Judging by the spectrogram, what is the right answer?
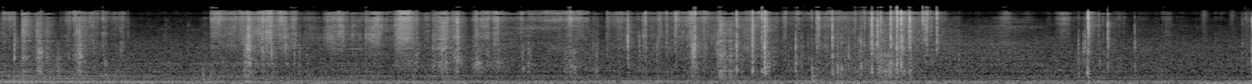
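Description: Sheets of paper rustling and tapping as they are handled and closed into a book, in quick, irregular clicks over a faint steady low hum.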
